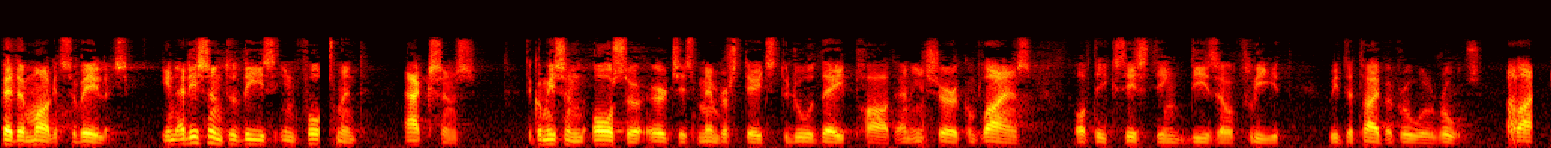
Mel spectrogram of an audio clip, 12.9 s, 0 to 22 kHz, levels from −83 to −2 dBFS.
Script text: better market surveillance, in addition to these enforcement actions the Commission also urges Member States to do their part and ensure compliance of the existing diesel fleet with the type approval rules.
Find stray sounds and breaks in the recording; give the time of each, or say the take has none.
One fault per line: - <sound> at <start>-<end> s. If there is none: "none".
- dropout at 2.6-2.7 s
- laugh at 12.6-12.8 s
